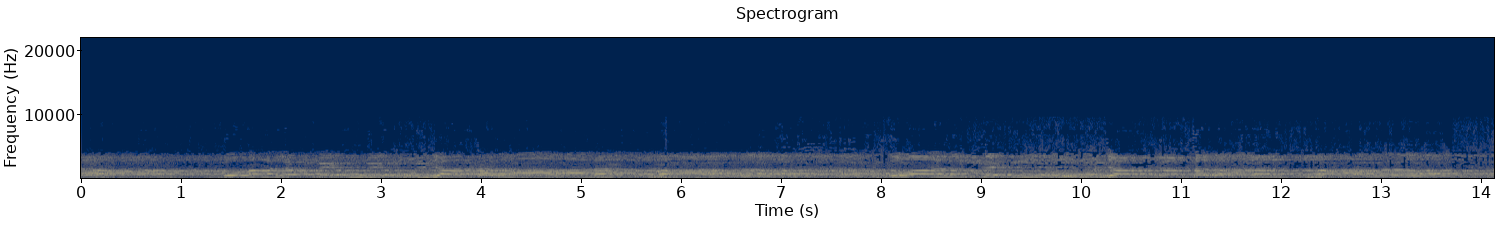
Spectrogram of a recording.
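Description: A man's voice chanting lines of an Urdu devotional poem to a melody, with long held and gliding notes.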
